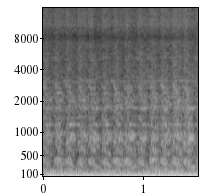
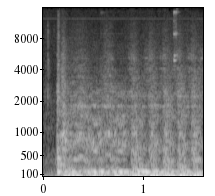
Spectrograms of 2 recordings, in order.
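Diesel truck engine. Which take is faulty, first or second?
first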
